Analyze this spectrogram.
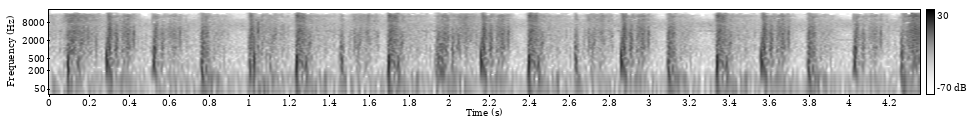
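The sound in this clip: Gunfire from a video game weapon: many sharp, punchy shots fired in a quick, evenly spaced rhythm, each crack decaying briefly before the next, loud and continuous with no talk over it.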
